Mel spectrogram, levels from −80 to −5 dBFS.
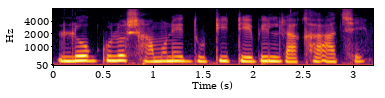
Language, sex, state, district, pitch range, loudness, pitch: Bengali, female, West Bengal, Cooch Behar, 215-245 Hz, -14 LUFS, 235 Hz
